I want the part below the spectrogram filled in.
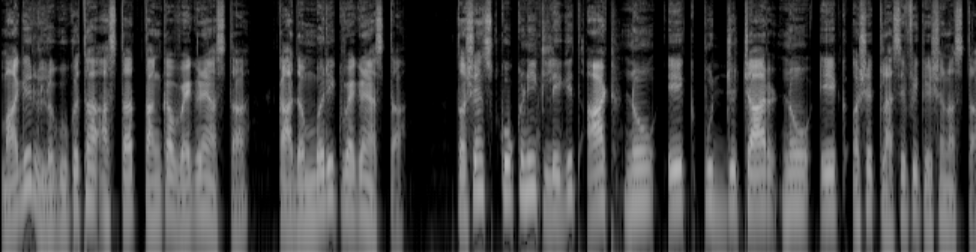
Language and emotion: Goan Konkani, neutral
